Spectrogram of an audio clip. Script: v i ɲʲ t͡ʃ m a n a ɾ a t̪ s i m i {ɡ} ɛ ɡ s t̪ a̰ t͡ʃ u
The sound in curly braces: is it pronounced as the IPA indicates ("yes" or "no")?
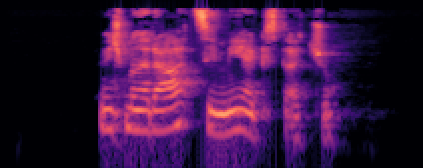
no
